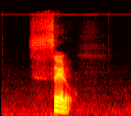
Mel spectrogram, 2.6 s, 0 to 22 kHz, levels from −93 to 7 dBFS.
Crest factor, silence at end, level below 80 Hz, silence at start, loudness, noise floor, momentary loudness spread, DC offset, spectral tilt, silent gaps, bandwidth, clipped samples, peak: 22 dB; 1.2 s; -58 dBFS; 0.65 s; -18 LUFS; -59 dBFS; 23 LU; under 0.1%; -4.5 dB/octave; none; 16 kHz; under 0.1%; -2 dBFS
